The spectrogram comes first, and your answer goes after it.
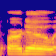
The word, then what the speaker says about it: Bardo: Not only is it the Bardo, and thank you for the correct pronunciation, not only is it the Bardo that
